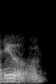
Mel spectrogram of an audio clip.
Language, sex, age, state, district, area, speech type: Sanskrit, male, 60+, Karnataka, Bangalore Urban, urban, conversation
